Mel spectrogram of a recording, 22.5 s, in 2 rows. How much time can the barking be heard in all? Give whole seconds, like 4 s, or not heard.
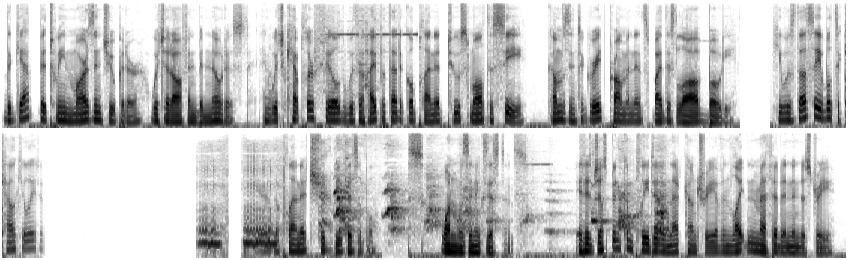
6 s.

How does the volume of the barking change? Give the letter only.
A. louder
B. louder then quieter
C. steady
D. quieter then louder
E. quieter
D.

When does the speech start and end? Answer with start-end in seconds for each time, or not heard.
0.0-11.7, 14.6-22.4.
